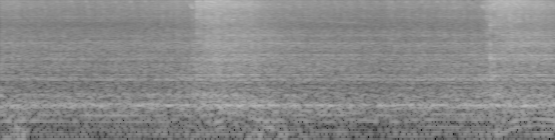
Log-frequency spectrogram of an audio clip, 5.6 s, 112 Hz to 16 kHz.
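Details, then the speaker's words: Toyota Estima 2AZ-FE after replacing the worn balancer shaft, which was blamed for rough, diesel-like running with AC on in R or D: smooth, even hum at idle and as revs rise in gear, no longer rough; engine healthy. "Udah nggak kasar lagi ya, suara mesinnya udah halus sekarang, udah nggak kayak mesin diesel."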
